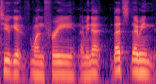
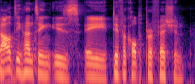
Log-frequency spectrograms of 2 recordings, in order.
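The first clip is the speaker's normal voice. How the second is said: put-on elderly German man accent; 4 semitones lower, 7 dB quieter than usual. Impersonating a character, the speaker quotes his line on a difficult career in a put-on old German man voice. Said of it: "That's my go to German old man voice".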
